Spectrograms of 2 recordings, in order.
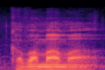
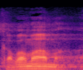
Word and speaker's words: Kavamama: teachers and students from Kavama Academy. the speaker it is pronounced kavamama and loosely translated to mother is better um we are happy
